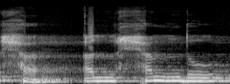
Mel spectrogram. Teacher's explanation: হা এটা হলকের মধ্য থেকে একটু বাতাস বের করে উচ্চারণ করতে হবে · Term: লম্বা হা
